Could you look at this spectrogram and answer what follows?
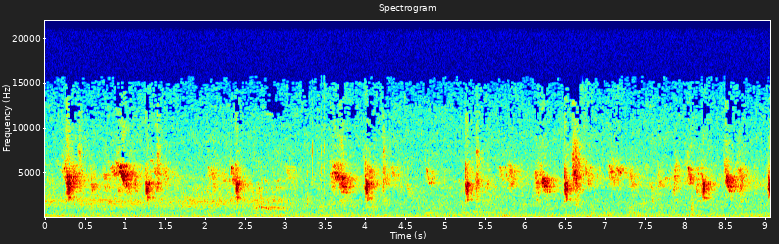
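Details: Morning chatter from sparrows with a nest tucked under the eaves, June 3, 2020: busy clusters of short, sharp chirps recurring throughout, several birds overlapping, over a constant low hum.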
